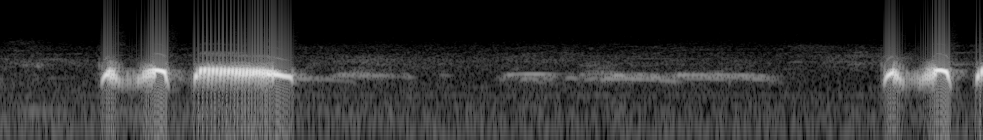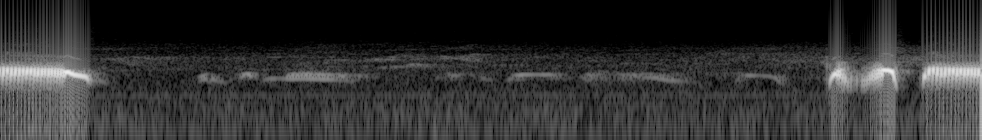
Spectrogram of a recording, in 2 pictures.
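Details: Spotted dove cooing used to train and provoke other doves, in the 'đồng pha tí thổ' voice: phrases about four seconds apart, each two clipped notes and then a long rich coo, the last phrase cut off, with quiet murmuring between.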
